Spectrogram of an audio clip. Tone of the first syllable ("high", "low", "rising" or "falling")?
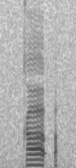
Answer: falling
